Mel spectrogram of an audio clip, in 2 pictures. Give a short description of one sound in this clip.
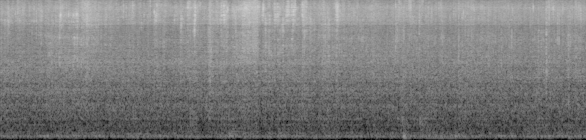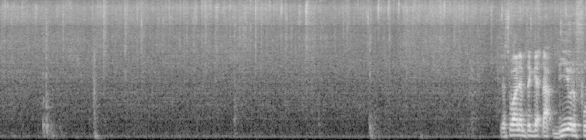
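Oil sizzles softly in a frying pan.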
